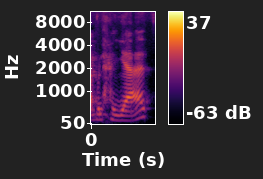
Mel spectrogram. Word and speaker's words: Abu Alhayat: Hi how are you my name is Abul haad I'm a I'm so glad I didn't try to pronounce that welcome thank you actually in Arabic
